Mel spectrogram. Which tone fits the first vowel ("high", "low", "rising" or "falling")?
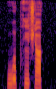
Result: high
